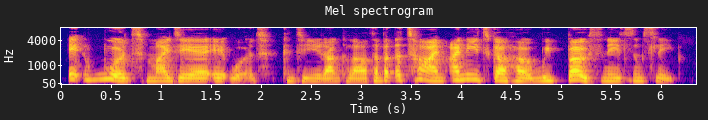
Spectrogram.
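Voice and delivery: an oily man humouring his lady friend; smooth undertaker. A narrator's reading. Uncle Arthur.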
